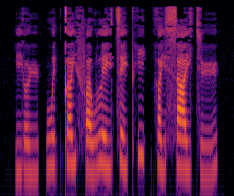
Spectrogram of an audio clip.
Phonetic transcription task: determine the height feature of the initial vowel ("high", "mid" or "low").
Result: mid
